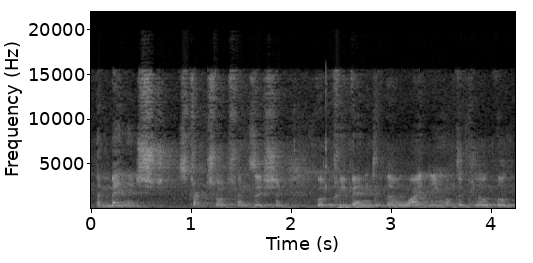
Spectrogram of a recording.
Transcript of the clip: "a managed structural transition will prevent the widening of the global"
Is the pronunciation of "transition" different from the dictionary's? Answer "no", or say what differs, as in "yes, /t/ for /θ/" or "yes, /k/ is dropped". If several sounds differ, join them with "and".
no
